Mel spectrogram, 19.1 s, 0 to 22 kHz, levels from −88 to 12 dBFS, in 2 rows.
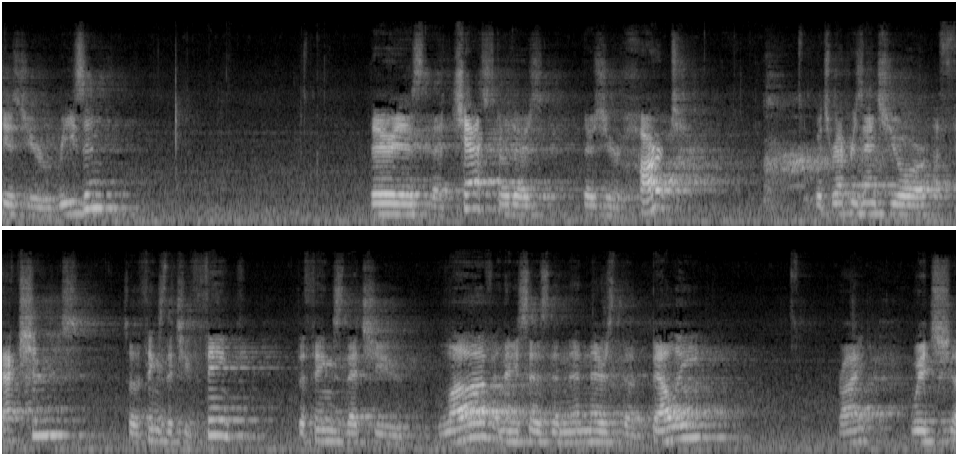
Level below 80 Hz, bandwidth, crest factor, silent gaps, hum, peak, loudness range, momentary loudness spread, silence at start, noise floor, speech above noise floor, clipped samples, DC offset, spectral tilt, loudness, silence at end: -46 dBFS; 15.5 kHz; 22 dB; none; none; 0 dBFS; 5 LU; 20 LU; 0 s; -42 dBFS; 21 dB; under 0.1%; under 0.1%; -4.5 dB/octave; -21 LUFS; 0 s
